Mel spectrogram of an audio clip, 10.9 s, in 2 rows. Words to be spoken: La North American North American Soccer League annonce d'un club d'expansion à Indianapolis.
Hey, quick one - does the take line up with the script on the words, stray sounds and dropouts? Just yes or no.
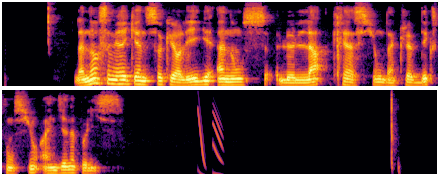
no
